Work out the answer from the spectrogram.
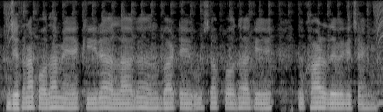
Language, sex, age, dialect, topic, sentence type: Bhojpuri, male, 18-24, Northern, agriculture, statement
